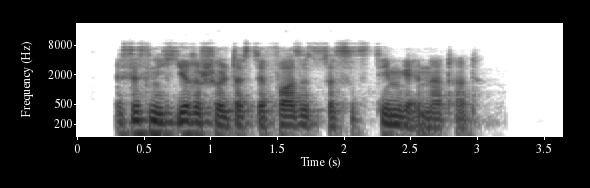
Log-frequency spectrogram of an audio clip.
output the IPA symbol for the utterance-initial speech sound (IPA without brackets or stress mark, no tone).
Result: ʔ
